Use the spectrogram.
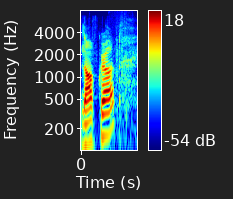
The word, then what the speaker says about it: Novgorod: This building, which is pronounced Novgorod, it has another special building which gives me martial also.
